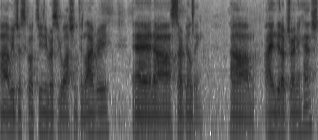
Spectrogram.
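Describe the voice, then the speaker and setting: A man's very deep, low voice, monotone and flat, fairly quick, with very even loudness and audible room echo. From Japan. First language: Japanese. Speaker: crypto investor. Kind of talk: casual interview chat. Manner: many fillers and hesitations.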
